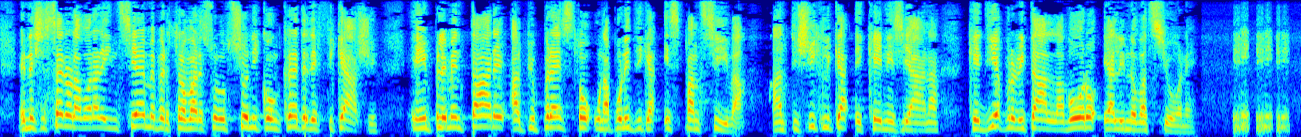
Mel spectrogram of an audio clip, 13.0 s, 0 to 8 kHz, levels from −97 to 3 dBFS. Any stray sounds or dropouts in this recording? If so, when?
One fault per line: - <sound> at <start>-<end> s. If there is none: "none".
- laugh at 12.3-12.9 s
